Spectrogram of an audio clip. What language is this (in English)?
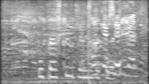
Russian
